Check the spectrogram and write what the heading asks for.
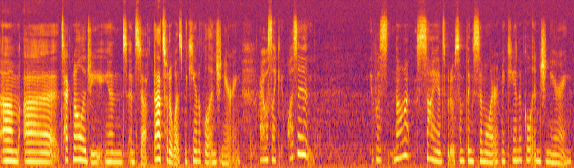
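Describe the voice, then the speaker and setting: A woman streamer chats casually with her viewers, rambling from one thought to the next and laughing easily. She speaks into a close dynamic microphone at an ordinary pitch, with a faint hiss of noise underneath. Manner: chatty and rambling, often laughing. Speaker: livestreamer. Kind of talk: casual livestream chat with viewers. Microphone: dynamic studio microphone.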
